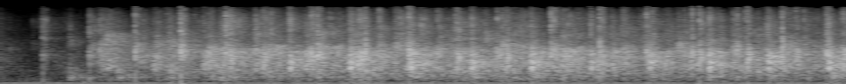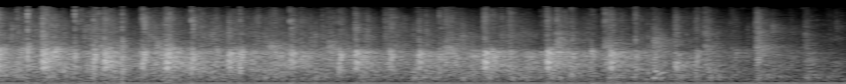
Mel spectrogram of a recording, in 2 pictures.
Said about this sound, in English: Obviously, I also would like to thank our four panelists for this insightful discussion, and please join me in a row of applause uh, to thank them.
